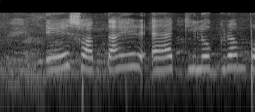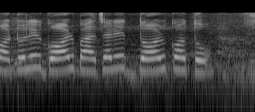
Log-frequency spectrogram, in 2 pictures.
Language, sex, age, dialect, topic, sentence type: Bengali, female, 18-24, Western, agriculture, question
